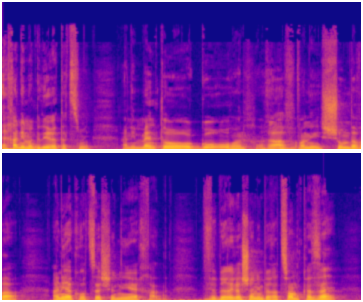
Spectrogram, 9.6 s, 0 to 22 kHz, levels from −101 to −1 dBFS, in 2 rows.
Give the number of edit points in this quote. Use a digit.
1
